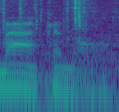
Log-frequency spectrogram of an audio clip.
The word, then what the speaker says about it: Mackinac: is black and that spelled like mackinac pronounced mackinaw that's what we learned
